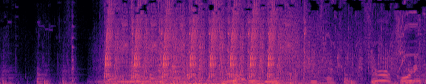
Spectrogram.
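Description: A laser gun fires a rapid, buzzing stream of shots.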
